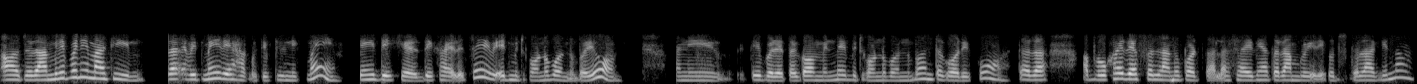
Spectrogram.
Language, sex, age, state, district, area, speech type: Nepali, female, 18-30, West Bengal, Jalpaiguri, urban, conversation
